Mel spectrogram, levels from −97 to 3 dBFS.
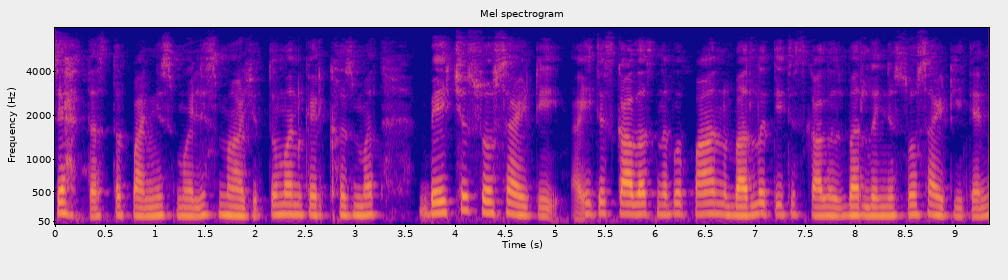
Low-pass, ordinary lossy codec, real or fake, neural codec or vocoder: none; none; fake; codec, 16 kHz, 16 kbps, FreqCodec, larger model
